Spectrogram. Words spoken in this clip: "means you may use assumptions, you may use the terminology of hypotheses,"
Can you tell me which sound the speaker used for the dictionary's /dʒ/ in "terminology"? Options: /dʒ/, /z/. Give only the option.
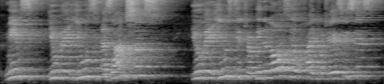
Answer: /z/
